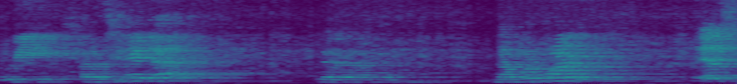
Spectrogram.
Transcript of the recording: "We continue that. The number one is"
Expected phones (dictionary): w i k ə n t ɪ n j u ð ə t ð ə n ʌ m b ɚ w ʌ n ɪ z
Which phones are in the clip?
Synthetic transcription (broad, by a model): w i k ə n s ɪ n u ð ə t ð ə n ʌ m b ɚ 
